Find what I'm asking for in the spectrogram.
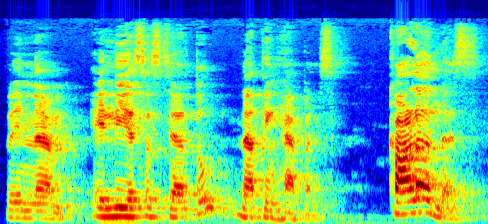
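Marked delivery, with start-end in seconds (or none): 2.9-3.5 colourless with a loud, high first syllable; first-syllable stress. Shown as a demonstration. Teacher modelling stress, first syllable of colourless punched. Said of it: "first syllable ആണ് stress".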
